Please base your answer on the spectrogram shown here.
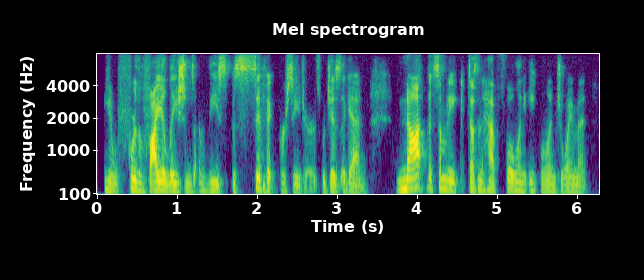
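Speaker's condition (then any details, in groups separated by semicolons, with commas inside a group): No condition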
